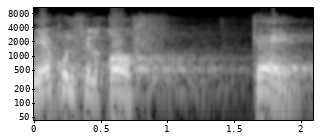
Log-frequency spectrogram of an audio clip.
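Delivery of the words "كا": short isolated كا, made forward of the qaf; teacher sounding out كا; kaf articulation. Shown as a demonstration. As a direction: demonstrate كا with a clean k at the back of the tongue. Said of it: "تقترب من الشفتين عند نطق الكاف".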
